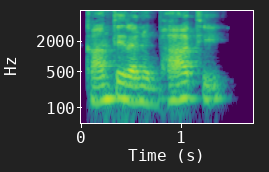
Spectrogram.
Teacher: the Bha is again aspirated because the fourth letter in the Pa Varga, Pa class, just be aspirated.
